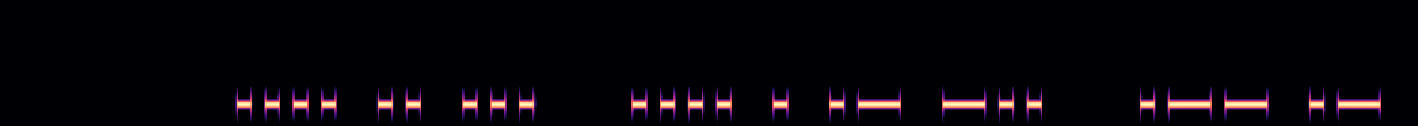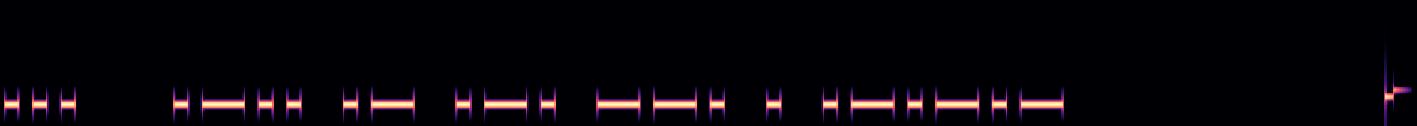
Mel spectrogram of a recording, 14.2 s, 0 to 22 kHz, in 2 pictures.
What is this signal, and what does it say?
Morse code, heard as a keyed tone, about 17 wpm, 700 Hz. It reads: HIS HEAD WAS LARGE.
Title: Sentences from Top 1000 Words - Review Part 1 - 17wpm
